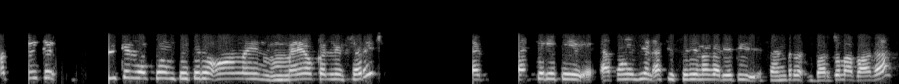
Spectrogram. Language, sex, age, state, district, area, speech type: Kashmiri, male, 18-30, Jammu and Kashmir, Srinagar, urban, conversation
